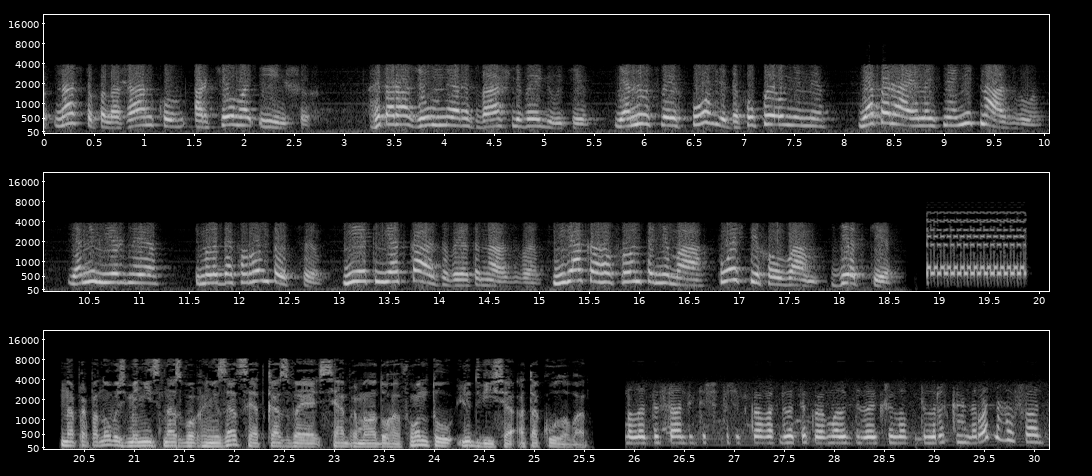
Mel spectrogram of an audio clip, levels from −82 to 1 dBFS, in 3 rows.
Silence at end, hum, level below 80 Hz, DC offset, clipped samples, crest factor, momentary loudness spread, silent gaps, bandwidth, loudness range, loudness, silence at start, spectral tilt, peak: 0.05 s; none; -56 dBFS; under 0.1%; under 0.1%; 14 dB; 8 LU; 18.79-18.87 s, 19.94-20.21 s, 25.66-25.91 s; 8.4 kHz; 2 LU; -23 LUFS; 0 s; -5.5 dB/octave; -8 dBFS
